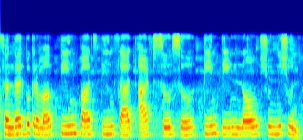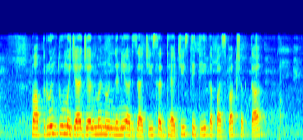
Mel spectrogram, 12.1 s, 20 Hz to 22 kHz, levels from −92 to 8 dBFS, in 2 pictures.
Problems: constant background noise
